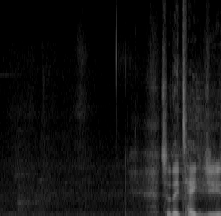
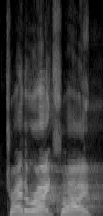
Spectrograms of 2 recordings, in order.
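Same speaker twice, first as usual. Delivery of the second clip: high, loud, slow teasing call; smirking Jesus; 12 dB louder than usual. Acted. Jesus calling to the fishermen with a smirk, loud and slow. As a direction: stretch it out with a knowing smirk. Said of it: "the smirk on Jesus' face".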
